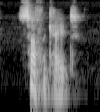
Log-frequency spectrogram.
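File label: "suffocate", British English; pronunciations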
